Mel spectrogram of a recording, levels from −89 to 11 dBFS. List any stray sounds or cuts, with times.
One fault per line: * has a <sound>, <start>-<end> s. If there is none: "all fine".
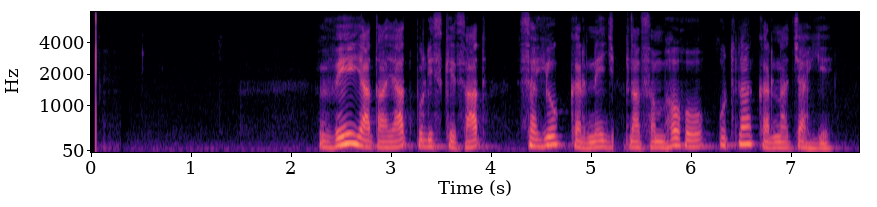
* has a dropout, 5.2-5.3 s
